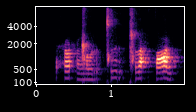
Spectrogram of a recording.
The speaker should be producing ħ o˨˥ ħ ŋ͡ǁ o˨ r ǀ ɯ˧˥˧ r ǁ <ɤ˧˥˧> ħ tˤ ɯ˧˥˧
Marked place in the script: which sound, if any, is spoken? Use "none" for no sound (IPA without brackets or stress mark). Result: ɤ˧˥˧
